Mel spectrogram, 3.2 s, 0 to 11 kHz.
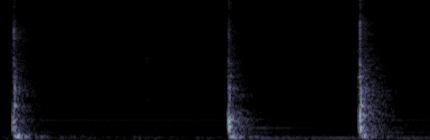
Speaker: I'm going to touch it and you'll hear a click because I have a contactor inside my box, some transformers, and once I've energized T1 and T2 as a combination, then our 120 volt magical light will come on.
